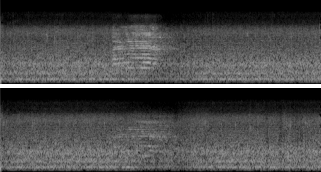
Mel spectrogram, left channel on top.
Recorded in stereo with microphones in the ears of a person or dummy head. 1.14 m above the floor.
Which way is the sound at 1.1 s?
60° left (ahead or behind).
